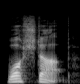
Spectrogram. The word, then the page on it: washed-up: British English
